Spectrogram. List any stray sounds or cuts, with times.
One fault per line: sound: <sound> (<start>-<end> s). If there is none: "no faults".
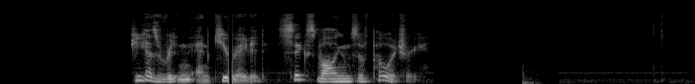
sound: dropout (2.3-2.3 s)
sound: thud (5.2-5.5 s)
